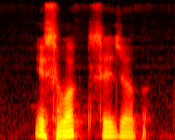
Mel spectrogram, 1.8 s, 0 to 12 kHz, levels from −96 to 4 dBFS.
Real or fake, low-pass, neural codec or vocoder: fake; 10.8 kHz; codec, 44.1 kHz, 7.8 kbps, Pupu-Codec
